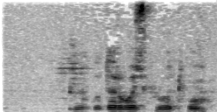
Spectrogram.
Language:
Pashto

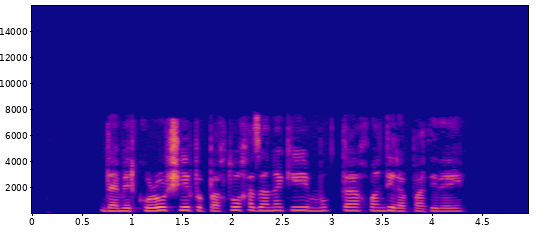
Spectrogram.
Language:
Pashto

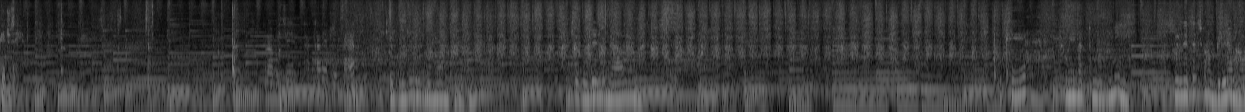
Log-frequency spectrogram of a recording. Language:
Korean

